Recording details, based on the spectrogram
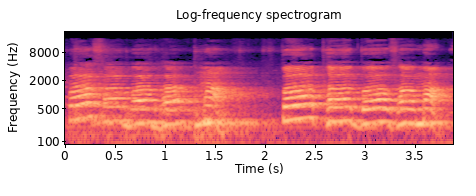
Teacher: ओष्ठ कहने का मतलब है ये दोनों जो ओंठें हैं हमारी उससे जिसका उच्चारण करते हैं उसको बोलते हैं।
